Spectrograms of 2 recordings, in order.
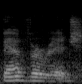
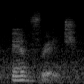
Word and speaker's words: beverage: your may order a not a beverage not three syllables only two syllables a beverage beverage you're not going to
